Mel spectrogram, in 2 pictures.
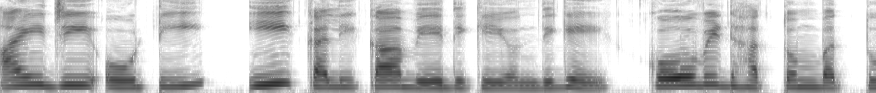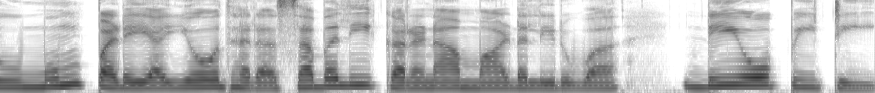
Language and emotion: Kannada, neutral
